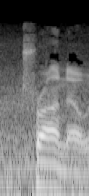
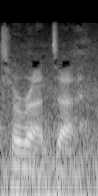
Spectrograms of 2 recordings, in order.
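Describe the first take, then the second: First: Some syllables of the word are dropped. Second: Every syllable of the word is pronounced.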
